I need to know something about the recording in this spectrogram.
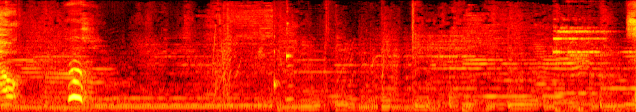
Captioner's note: Komasan gasps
